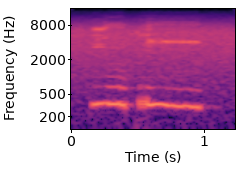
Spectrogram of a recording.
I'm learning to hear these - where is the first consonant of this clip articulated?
palate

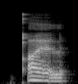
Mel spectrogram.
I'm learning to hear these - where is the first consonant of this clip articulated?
uvula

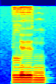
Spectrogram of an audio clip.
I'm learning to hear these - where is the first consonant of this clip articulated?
tongue tip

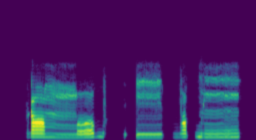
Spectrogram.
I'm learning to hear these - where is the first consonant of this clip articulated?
retroflex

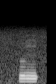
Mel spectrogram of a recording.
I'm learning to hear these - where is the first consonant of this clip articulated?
velum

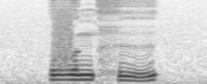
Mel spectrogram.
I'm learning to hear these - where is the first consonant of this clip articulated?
lips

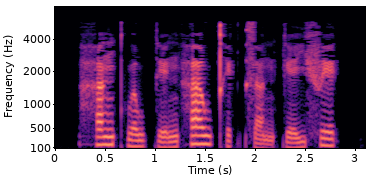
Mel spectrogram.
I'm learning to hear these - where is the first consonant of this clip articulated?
throat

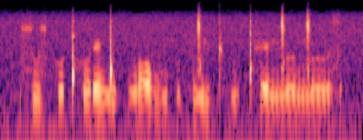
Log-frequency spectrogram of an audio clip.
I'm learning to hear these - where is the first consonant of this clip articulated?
tongue tip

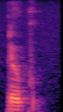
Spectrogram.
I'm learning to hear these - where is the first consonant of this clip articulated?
tongue tip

